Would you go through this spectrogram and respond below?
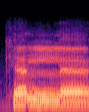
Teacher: കല്ല കാഫ് മഹ്മൂസായ ഷദീദായ അക്ഷരമാണ്, ശ്രദ്ധിക്കുക. അതിലൊരു കല്ല എന്നൊരു ഇസ്തിഅലാഇൻ്റെയോ തഫ്ഖീമിൻ്റെയോ ശബ്ദം വരരുത്.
